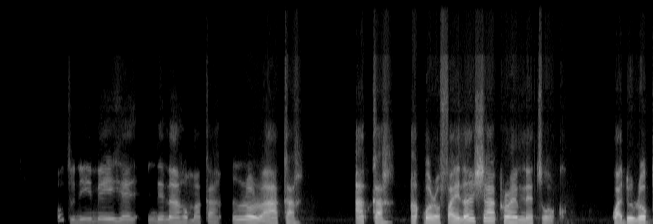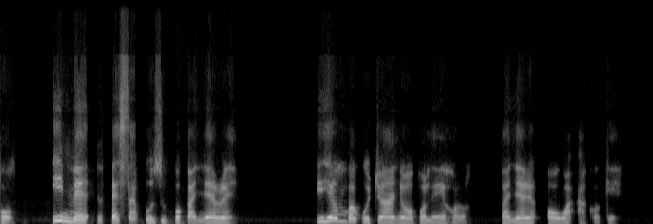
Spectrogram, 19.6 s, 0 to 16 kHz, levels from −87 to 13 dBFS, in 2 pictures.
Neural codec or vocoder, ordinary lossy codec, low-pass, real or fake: autoencoder, 48 kHz, 32 numbers a frame, DAC-VAE, trained on Japanese speech; Opus, 16 kbps; 14.4 kHz; fake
